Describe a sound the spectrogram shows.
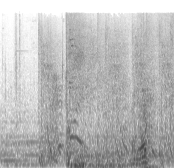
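A lightsaber ignites with a crackling hum.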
